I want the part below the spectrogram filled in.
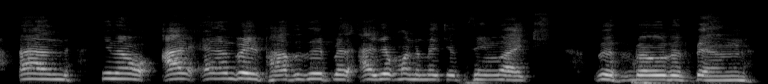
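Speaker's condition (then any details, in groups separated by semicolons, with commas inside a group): Cerebral palsy, mild; mildly affected speech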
